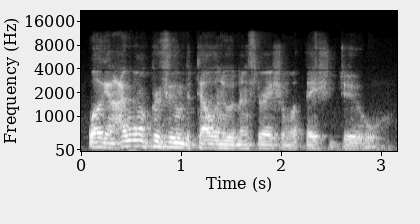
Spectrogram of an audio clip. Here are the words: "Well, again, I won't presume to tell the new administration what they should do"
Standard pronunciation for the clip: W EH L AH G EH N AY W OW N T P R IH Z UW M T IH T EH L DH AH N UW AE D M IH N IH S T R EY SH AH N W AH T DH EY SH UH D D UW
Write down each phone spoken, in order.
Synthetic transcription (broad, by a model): W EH L AH G EH N AY W OW N P R IH Z UW M T IH T EH L DH AH N UW AE D M IH N IH S T R EY SH AH N W AH T DH EY SH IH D D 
